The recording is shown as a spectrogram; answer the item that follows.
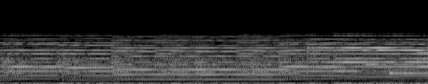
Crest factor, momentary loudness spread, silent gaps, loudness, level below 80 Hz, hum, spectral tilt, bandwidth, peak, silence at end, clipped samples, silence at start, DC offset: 14 dB; 9 LU; none; -27 LUFS; -46 dBFS; none; -6 dB/octave; 4.6 kHz; -14 dBFS; 0 s; under 0.1%; 0 s; under 0.1%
